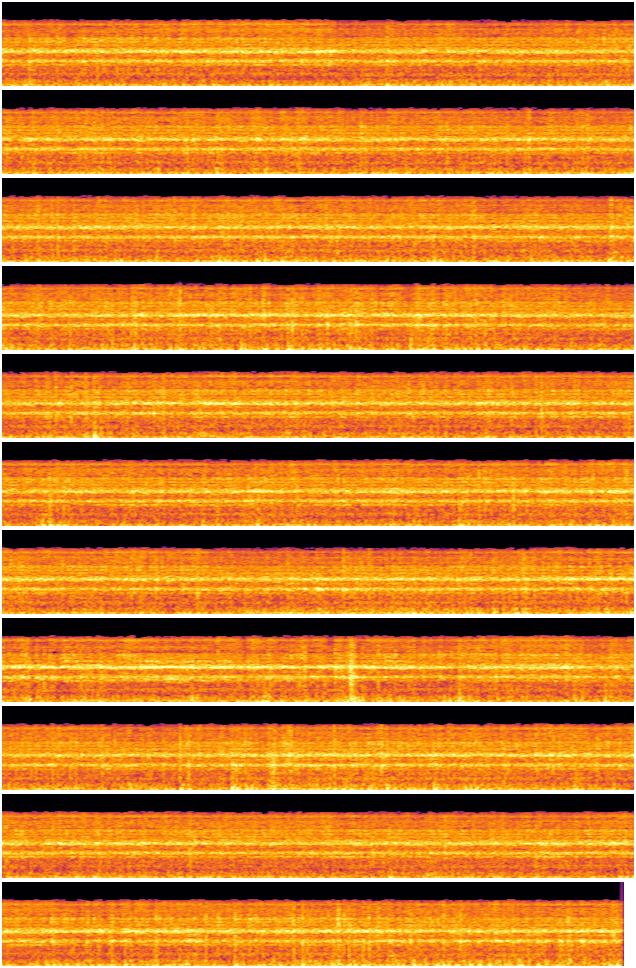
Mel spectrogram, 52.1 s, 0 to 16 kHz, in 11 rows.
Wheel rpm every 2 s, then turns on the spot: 110, 110, 120, 110, 110, 110, 110, 110, 120, 120, 120, 110, 110, 110, 120, 120, 110, 120, 110, 110, 120, 120, 110, 110, 110, 120.
none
